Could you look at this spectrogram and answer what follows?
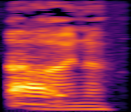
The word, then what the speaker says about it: Lahaina: As was his deputy chief, Hank, and both of them now are leading this investigation, or are in, how do you pronounce that, Lahaina? – Lahaina.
